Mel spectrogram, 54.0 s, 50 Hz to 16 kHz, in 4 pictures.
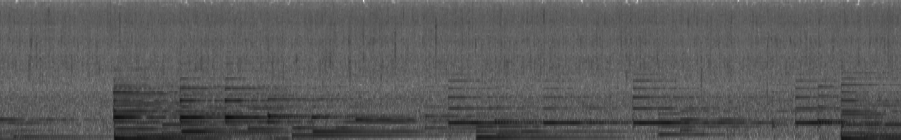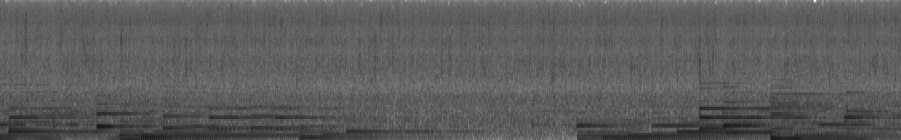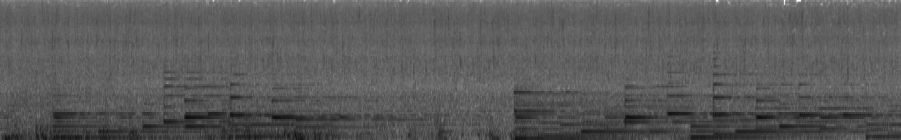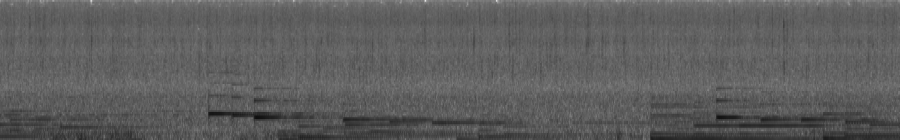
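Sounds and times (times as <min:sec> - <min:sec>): rain falling on paving stones: 0:00.0 - 0:54.0
slow jazz piano music: 0:00.0 - 0:54.0
distant thunder rumble: 0:27.1 - 0:36.7.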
